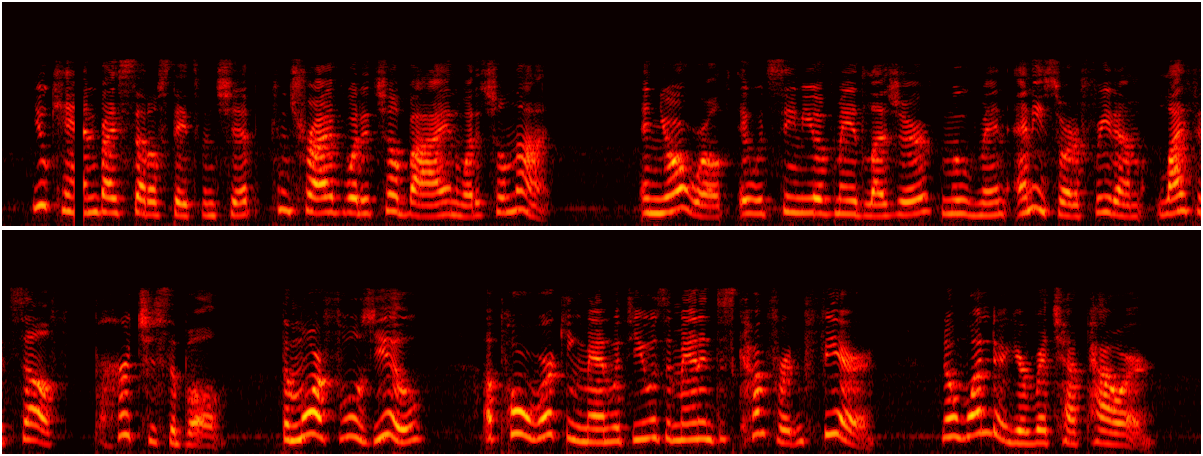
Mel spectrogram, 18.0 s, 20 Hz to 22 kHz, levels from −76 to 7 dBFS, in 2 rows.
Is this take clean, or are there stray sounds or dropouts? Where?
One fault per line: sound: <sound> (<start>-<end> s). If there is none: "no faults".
sound: dropout (0.5-0.6 s)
